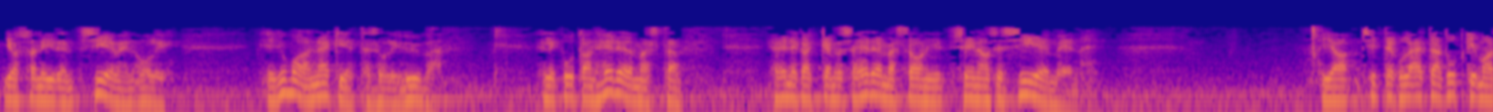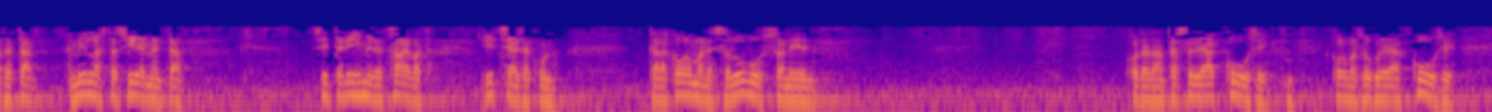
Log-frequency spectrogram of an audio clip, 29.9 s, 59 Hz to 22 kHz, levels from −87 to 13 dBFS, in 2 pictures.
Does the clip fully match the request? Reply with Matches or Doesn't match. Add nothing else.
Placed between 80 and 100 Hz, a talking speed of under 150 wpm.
Doesn't match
